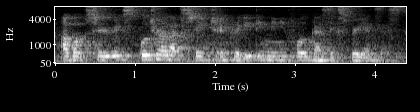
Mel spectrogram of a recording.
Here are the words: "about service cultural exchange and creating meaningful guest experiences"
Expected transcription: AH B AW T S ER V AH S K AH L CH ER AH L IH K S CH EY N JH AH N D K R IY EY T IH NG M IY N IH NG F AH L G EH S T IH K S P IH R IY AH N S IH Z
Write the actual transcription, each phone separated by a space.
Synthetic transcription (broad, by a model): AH B AW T S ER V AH S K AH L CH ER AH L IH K S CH EY N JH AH N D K R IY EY T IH NG M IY N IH F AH L G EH S IH K S P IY R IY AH N S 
